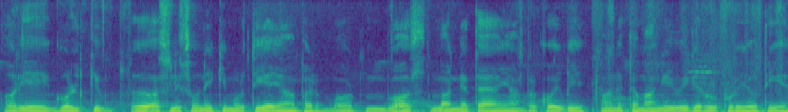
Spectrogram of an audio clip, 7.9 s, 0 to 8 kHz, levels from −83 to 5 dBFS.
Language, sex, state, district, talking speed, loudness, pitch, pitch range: Hindi, male, Bihar, Muzaffarpur, 205 wpm, -16 LUFS, 105 Hz, 105-110 Hz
